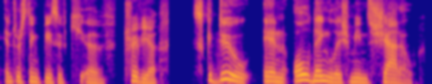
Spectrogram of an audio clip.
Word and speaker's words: Scadu: the DLC it's called the scadu tree or the the shadu tree I'm not sure how it's supposed to be pronounced but it's basically the skadoo tree that's how you write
